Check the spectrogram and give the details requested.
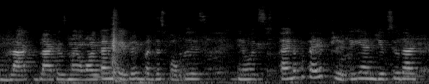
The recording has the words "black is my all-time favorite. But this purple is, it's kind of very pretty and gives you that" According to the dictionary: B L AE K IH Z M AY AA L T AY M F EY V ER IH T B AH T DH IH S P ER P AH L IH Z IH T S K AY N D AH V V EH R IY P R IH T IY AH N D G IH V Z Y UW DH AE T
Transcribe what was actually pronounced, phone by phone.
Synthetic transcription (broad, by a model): B L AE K IH Z M AY AA L T AY M F EY V ER IH T B AH T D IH S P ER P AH L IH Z IH T S K AY N D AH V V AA IY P R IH T IY AH N D G IH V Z Y UW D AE T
